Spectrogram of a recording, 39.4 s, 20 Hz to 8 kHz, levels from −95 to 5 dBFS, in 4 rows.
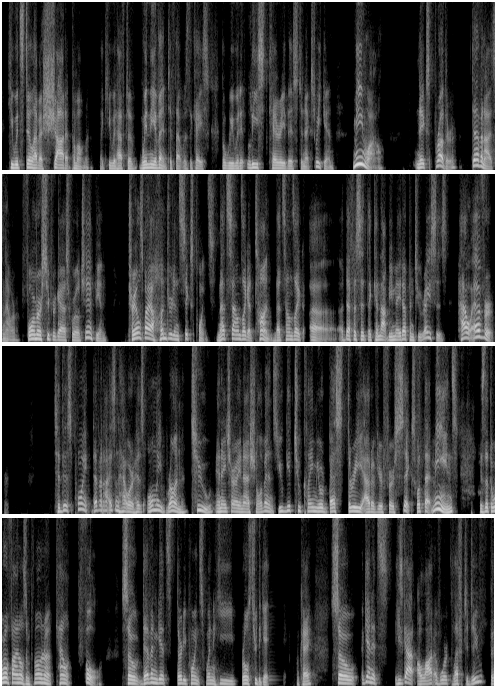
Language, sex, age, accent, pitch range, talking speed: English, male, 30-49, American, 135-190 Hz, 195 wpm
